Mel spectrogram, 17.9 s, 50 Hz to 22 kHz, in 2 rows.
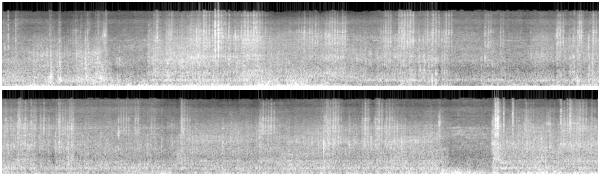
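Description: Mountain bike riding down a dirt trail: tyres rolling over dirt and rocks, with frequent rattles and knocks from the bike and a steady low buffeting of wind on the microphone. Around 16 seconds in the noise eases briefly, then picks up again.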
